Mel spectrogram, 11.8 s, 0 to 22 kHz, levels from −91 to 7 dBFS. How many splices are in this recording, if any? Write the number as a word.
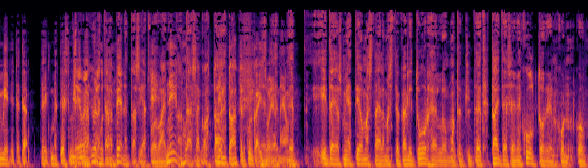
zero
